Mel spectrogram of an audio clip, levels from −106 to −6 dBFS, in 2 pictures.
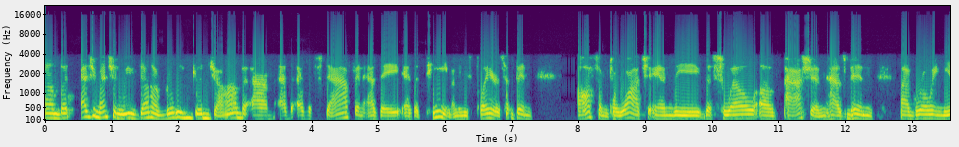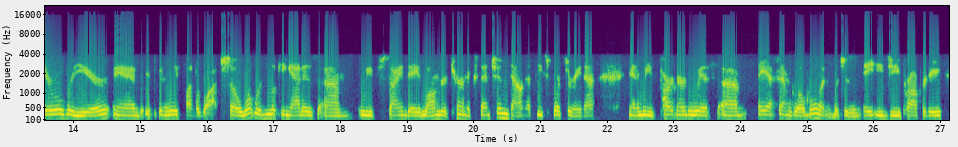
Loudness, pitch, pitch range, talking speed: -12 LUFS, 130 Hz, 125-145 Hz, 180 wpm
